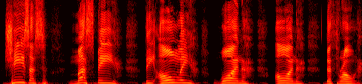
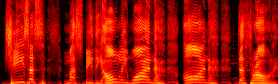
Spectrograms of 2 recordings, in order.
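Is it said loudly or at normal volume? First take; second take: normal volume; loudly. First: It is said at normal volume. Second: It is said loudly and proudly.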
